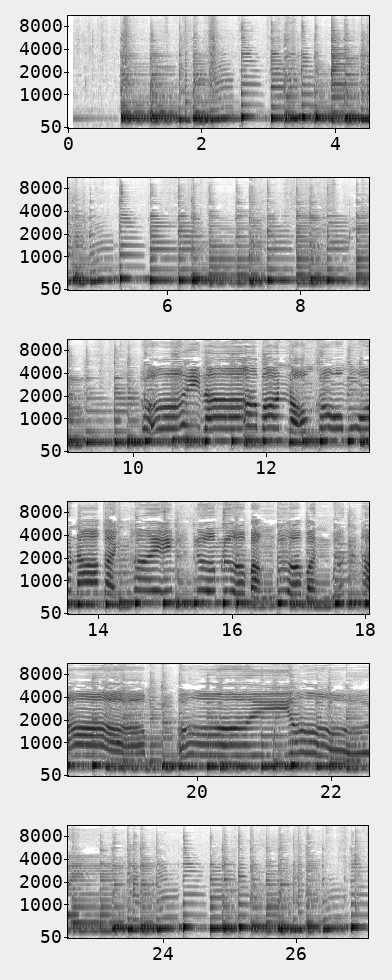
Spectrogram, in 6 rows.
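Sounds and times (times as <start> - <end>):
plucked lute: 0.1 - 27.0
woman singing: 9.9 - 23.5.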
